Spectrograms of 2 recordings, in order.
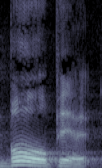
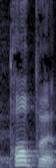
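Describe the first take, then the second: First: It is said in a folksy provincial accent. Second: It is said in a plain, standard accent. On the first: "they say bullpit" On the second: "They don't say pulpit"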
